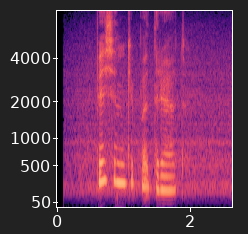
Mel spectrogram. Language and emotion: Russian, sad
